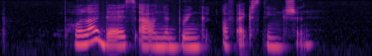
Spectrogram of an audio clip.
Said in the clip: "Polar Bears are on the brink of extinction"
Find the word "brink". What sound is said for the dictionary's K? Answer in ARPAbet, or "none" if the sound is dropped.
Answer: K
